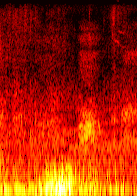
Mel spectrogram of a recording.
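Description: Wind rumbling on a handheld phone microphone, swelling briefly about a second in.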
